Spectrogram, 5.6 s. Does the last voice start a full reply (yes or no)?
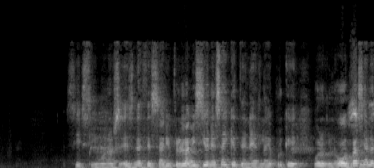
no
